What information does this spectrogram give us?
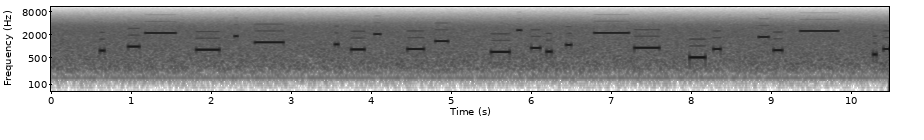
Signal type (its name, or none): none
